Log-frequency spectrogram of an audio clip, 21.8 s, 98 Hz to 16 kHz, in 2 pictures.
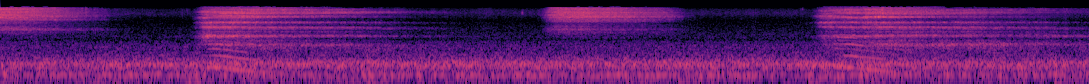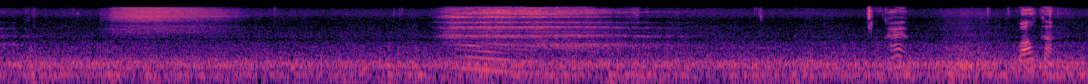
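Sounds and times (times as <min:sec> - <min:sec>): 
slow deep breaths taken together: 0:00.0 - 0:04.7, 0:05.4 - 0:07.1, 0:08.1 - 0:14.1, 0:15.0 - 0:19.0
low hum: 0:00.0 - 0:21.7.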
